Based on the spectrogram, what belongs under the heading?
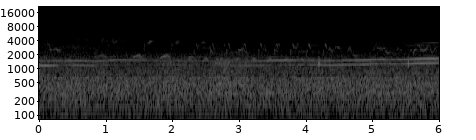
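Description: Near silence: faint birdsong, many short chirps, over a faint steady high whine.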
